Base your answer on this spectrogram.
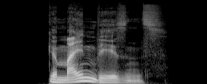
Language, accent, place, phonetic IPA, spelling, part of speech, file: German, Germany, Berlin, [ɡəˈmaɪ̯nˌveːzn̩s], Gemeinwesens, noun, De-Gemeinwesens.ogg
- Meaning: genitive of Gemeinwesen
